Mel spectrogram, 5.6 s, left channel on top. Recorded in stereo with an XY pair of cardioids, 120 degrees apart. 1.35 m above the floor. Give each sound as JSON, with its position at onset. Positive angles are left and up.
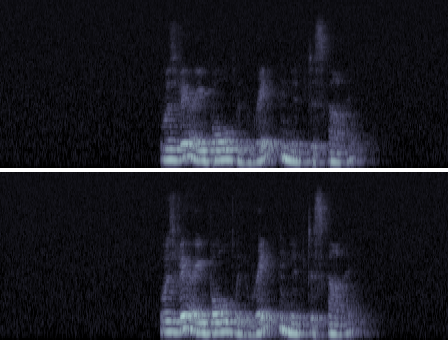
{"t": 2.0, "sound": "a woman speaking", "azimuth_deg": -50, "distance_m": 4.0}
